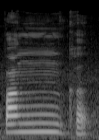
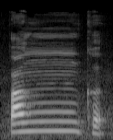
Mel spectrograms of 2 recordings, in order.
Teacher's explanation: अनुस्वार का उच्चारण करते समय आवाज़ सिर्फ केवल नाक से आती है, जैसे कि पंख, ठीक है, पंख, तो सिर्फ नाक से ही साउंड आ रही है।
